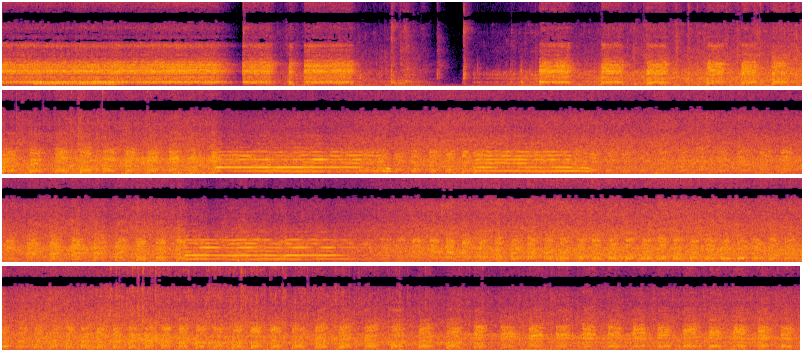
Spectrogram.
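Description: Lionel MPC-era Chicago and Alton Hudson model steam locomotive running, its electronic "sound of steam" unit chuffing in a steady rhythm. Its electric horn blows three times: twice close together about a third of the way in, and once again past the middle.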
